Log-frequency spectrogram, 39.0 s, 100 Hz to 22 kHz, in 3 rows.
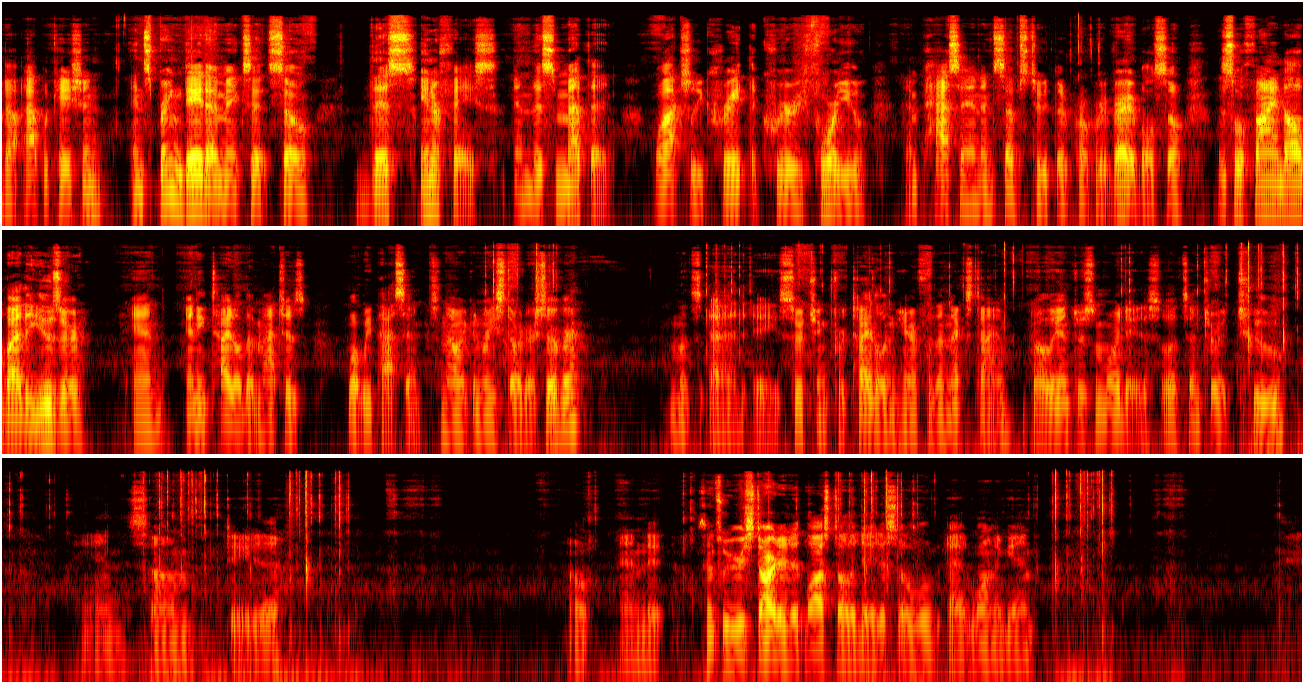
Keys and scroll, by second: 10.7 super+s, 23.0 super+v.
